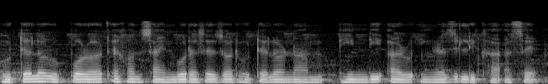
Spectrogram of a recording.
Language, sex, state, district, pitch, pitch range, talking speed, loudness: Assamese, male, Assam, Hailakandi, 115 Hz, 115-120 Hz, 140 wpm, -17 LUFS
